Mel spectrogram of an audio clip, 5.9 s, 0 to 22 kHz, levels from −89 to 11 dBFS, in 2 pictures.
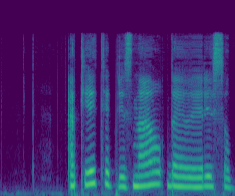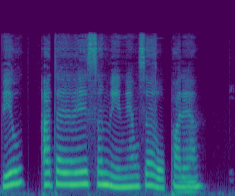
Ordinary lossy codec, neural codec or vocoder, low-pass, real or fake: none; codec, 24 kHz, 0.9 kbps, WavTokenizer, medium music audio release; 10.8 kHz; fake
